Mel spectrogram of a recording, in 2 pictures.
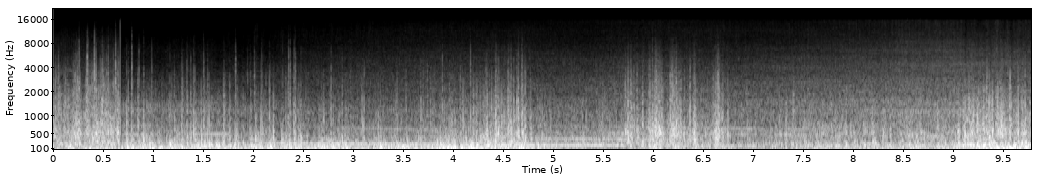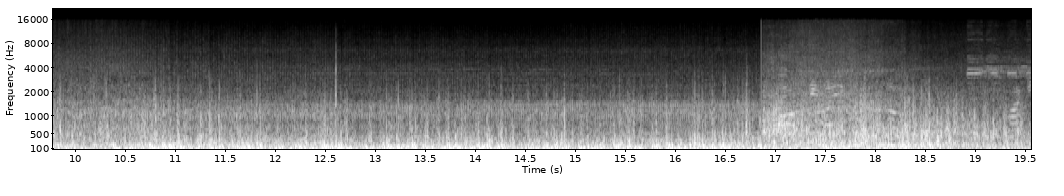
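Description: Sport motorcycle engines running along at road speed under heavy wind buffeting on the microphone. The engine pitch falls in the first few seconds, and the noise grows louder about halfway through.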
